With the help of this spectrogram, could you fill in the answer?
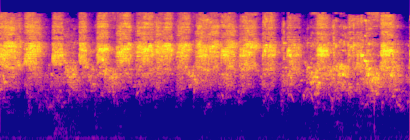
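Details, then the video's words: Happy budgerigar flock in a new homemade cage; high, rasping, buzzy chatter pulsing rapidly and continuously from many birds. "Budgie sounds to make them sing!!"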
